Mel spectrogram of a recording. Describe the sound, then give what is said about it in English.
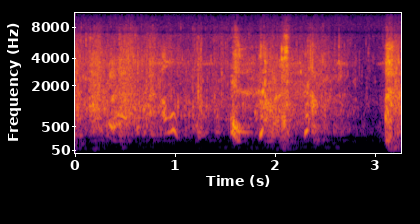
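Water churns and splashes continuously as someone wades across a ditch about 20 feet wide, with heavier sloshing bursts near the middle and a sharp splash at the end. Faint voices sound underneath. “I will not go into the water.”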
